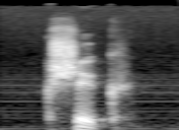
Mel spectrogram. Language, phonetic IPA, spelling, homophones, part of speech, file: Polish, [kʃɨk], krzyk, kszyk, noun, Pl-krzyk.ogg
